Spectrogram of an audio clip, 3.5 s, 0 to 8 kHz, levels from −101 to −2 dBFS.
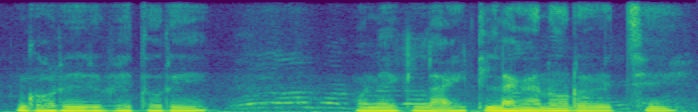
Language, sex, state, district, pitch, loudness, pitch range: Bengali, male, West Bengal, Cooch Behar, 125 Hz, -14 LUFS, 125-140 Hz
